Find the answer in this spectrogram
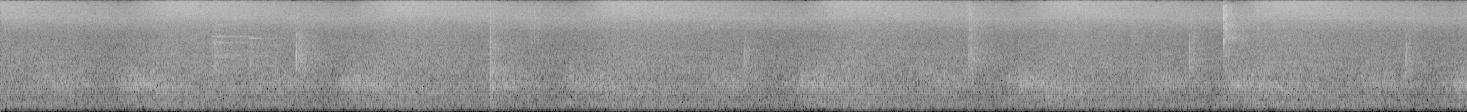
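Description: Rowing machine's fan flywheel whooshing with each pull, a swell of rushing air about every two seconds over a steady hiss. A few sharp clicks or clanks cut in, the loudest about twelve seconds in.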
